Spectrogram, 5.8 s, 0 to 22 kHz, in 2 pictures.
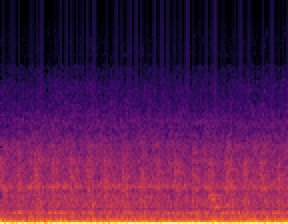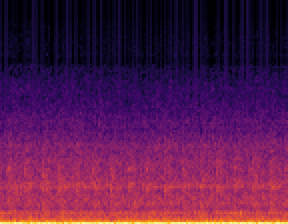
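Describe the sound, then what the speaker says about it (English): A 1985 Chevy Corvette idling with a dead miss on one cylinder, a steady low rumbling engine with an uneven beat and a tapping, rattling exhaust, continuous and close with no talk. "Now that tapping, rattling noise that you're hearing, that is definitely coming from the exhaust"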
